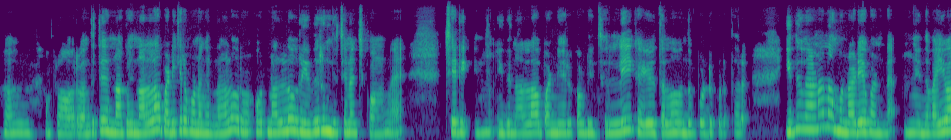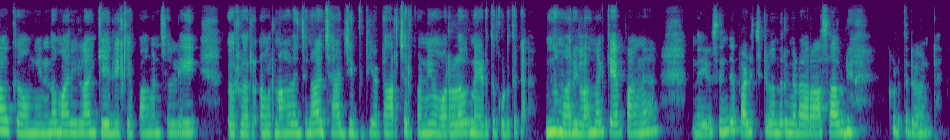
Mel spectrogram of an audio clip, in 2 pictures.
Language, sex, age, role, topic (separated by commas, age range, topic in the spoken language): Tamil, female, 35-39, guest, ஒரு திட்டத்தை முடிக்கத் தடுமாறினால், அடுத்ததாக நீங்கள் எதைச் செய்வீர்கள்?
